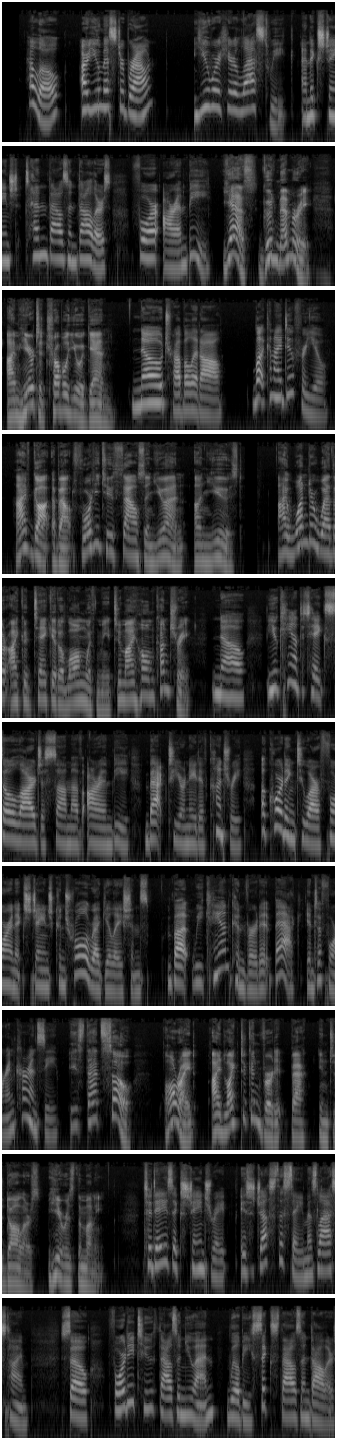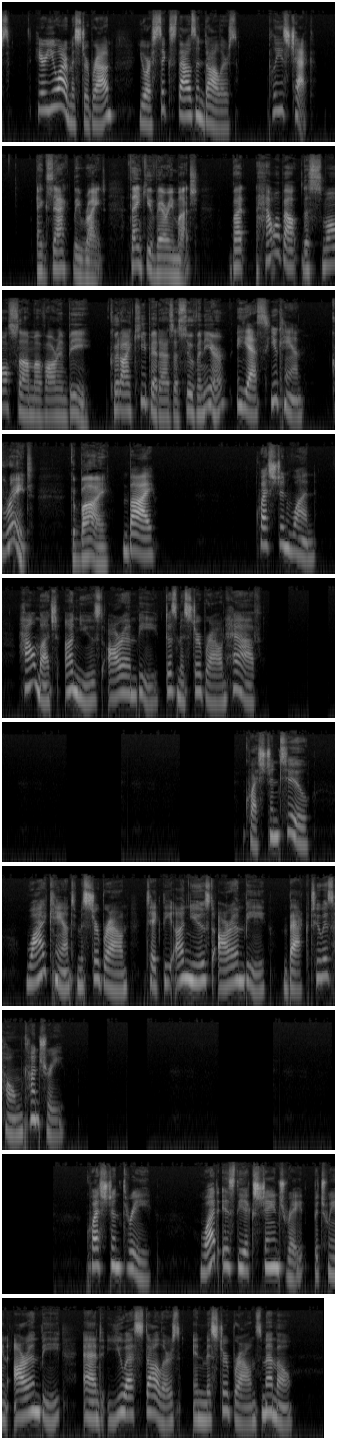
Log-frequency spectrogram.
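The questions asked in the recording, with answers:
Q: How much unused RMB does Mr. Brown have?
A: About 42,000 yuan

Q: Why can't Mr. Brown take the unused RMB back to his home country?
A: Because of the foreign exchange control regulations

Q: What is the exchange rate between RMB and US dollars in Mr. Brown's memo?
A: 7 yuan to 1 dollar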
